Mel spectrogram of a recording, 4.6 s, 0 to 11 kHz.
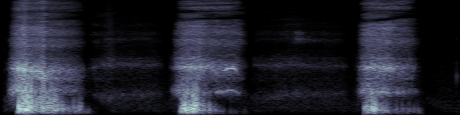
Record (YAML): exhalation_length: 4.6 s
exhalation_amplitude: 32683
exhalation_signal_mean_std_ratio: 0.39
survey_phase: beta (2021-08-13 to 2022-03-07)
age: 18-44
gender: Female
wearing_mask: 'No'
symptom_runny_or_blocked_nose: true
symptom_fatigue: true
symptom_fever_high_temperature: true
symptom_headache: true
symptom_change_to_sense_of_smell_or_taste: true
smoker_status: Never smoked
respiratory_condition_asthma: false
respiratory_condition_other: false
recruitment_source: Test and Trace
submission_delay: 2 days
covid_test_result: Positive
covid_test_method: RT-qPCR
covid_ct_value: 21.6
covid_ct_gene: ORF1ab gene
